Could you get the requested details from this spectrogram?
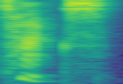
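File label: "tax", British English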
